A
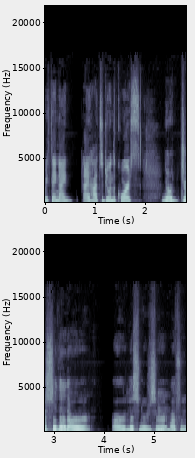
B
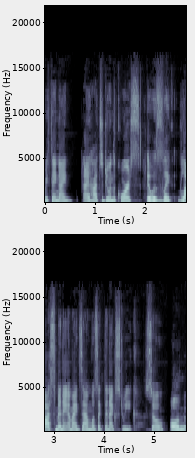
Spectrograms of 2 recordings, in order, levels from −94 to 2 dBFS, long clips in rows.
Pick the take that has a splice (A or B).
B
